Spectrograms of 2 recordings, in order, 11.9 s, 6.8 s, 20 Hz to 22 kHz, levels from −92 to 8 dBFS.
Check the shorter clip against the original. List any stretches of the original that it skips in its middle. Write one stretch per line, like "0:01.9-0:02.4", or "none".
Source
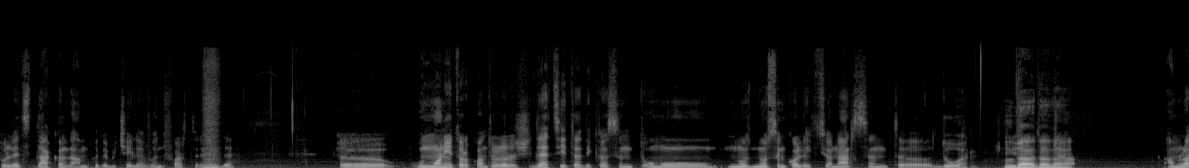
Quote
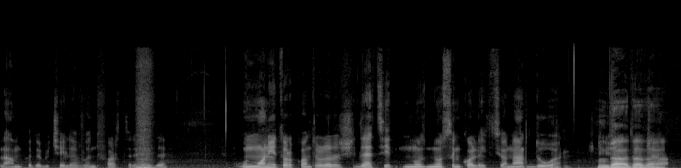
0:02.9-0:04.0
0:05.7-0:07.2
0:08.5-0:09.3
